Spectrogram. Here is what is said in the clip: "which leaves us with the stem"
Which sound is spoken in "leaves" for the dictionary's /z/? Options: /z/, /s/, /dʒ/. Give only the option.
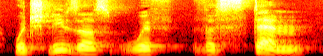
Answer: /z/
